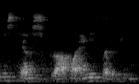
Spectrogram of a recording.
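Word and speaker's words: Helskyaho: And very briefly about me, so my name is Heli and the last name is Helskuaho. Anybody can pronounce that. Yeah, Helskuaho, that's correct.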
